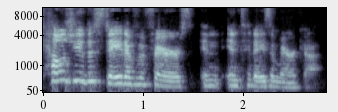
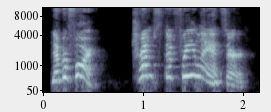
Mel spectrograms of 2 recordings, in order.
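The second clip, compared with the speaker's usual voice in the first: mocking announcement; 11 semitones higher than usual. Mocking list reading.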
